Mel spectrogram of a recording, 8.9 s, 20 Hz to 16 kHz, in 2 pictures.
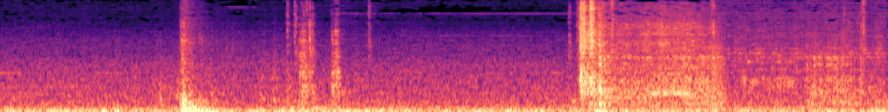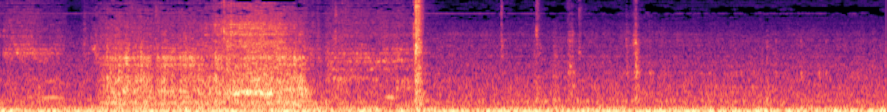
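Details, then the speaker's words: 2009 Chevy Cobalt with 330,836 miles, key turned in a parking lot: isolated clicks and short, weak whirring bursts, and the engine never turns over. The starter is bad and needs replacing. "So clearly the starter's bad. I do have my tools, but I don't have a starter with me, obviously."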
